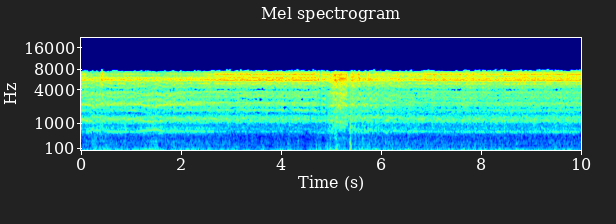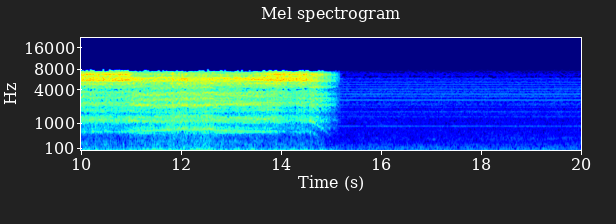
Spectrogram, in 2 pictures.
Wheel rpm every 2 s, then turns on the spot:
160, 160, 180, 160, 160, 160, 160, 70, 0, 0.
none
